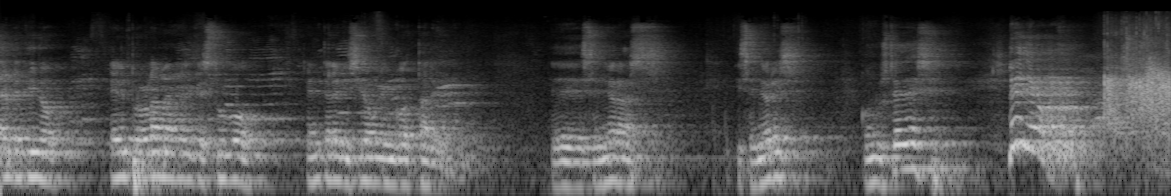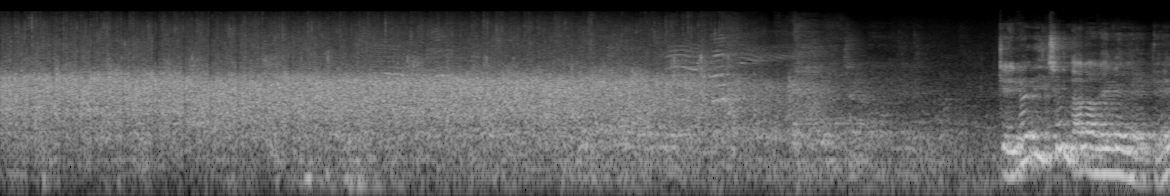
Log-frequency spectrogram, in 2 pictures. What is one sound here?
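A middle-aged man speaks with animation through a microphone and loudspeakers in a large hall.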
